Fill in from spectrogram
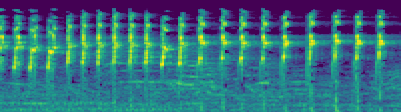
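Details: Lovebird calling to draw a rival into answering, a long run of rapid, shrill chattering notes, evenly repeated about six times per second, high and clear against a quiet background.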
